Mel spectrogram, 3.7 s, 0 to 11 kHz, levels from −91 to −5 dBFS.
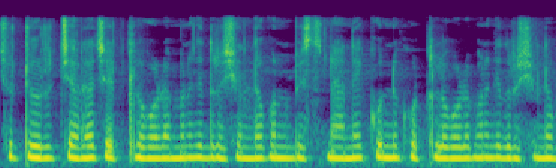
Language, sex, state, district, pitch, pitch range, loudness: Telugu, female, Andhra Pradesh, Krishna, 215 Hz, 210-220 Hz, -13 LUFS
